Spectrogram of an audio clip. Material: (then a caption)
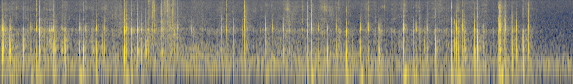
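Plastic. A large clear plastic food storage container with a lid, filled with rice, is held close and tapped and scratched on its walls with fingertips and nails. Quick, dry clicks and taps cut through a soft, crinkly scratching texture, with the grains faintly shifting inside. Each tap stops almost instantly, leaving a close, intimate rustle.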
